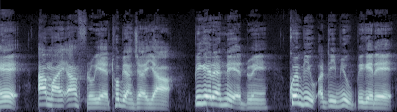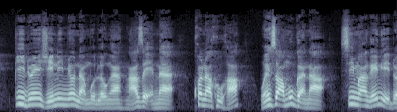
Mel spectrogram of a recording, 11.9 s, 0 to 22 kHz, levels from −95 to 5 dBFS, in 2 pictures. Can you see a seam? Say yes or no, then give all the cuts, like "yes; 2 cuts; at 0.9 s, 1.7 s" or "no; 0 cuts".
yes; 1 cut; at 1.3 s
